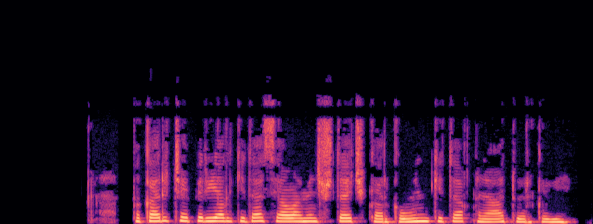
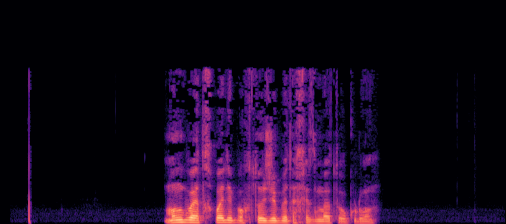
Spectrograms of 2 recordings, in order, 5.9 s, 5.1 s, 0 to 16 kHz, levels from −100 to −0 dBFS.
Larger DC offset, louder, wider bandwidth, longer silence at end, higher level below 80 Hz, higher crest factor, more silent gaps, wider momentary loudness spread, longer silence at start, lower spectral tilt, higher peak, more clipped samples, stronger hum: neither; first, -16 LUFS vs -21 LUFS; second, 9.2 kHz vs 11.5 kHz; second, 0.25 s vs 1.35 s; first, -64 dBFS vs -70 dBFS; second, 16 dB vs 22 dB; first, 1.19-1.32 s vs none; second, 6 LU vs 14 LU; second, 1.05 s vs 1.65 s; about the same, -6 dB/octave vs -7 dB/octave; about the same, 0 dBFS vs -2 dBFS; neither; neither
